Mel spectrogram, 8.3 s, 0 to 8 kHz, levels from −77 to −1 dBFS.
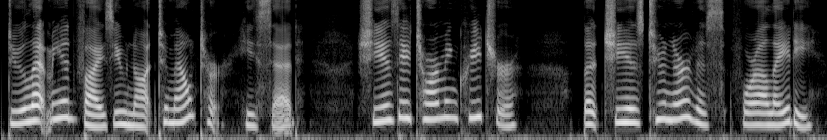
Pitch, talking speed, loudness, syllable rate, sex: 265 Hz, 175 wpm, -18 LUFS, 4.6 syllables/s, female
